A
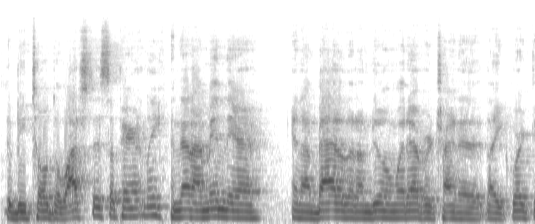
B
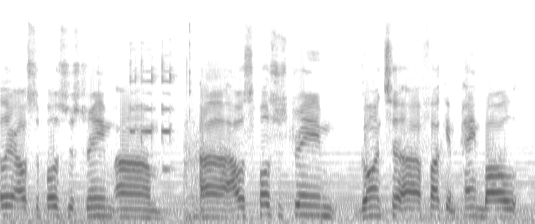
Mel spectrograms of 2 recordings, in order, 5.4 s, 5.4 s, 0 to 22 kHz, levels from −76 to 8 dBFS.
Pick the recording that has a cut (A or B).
B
